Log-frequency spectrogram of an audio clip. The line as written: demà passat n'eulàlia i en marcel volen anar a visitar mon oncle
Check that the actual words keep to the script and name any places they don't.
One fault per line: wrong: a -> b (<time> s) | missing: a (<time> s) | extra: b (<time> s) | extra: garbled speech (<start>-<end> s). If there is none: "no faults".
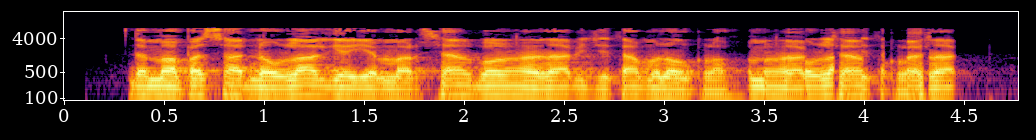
extra: garbled speech (3.4-4.5 s)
